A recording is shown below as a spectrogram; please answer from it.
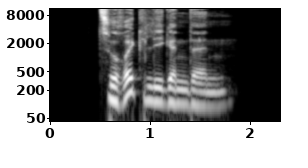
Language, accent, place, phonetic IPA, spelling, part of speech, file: German, Germany, Berlin, [t͡suˈʁʏkˌliːɡn̩dən], zurückliegenden, adjective, De-zurückliegenden.ogg
- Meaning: inflection of zurückliegend: 1. strong genitive masculine/neuter singular 2. weak/mixed genitive/dative all-gender singular 3. strong/weak/mixed accusative masculine singular 4. strong dative plural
